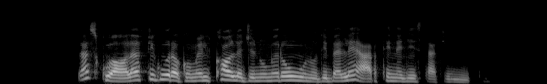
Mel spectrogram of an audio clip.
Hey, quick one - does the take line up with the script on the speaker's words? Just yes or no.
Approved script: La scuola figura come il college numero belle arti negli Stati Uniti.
no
